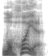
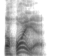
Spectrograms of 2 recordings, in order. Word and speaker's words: La Jolla: La Jolla. – La Jolla, this fall, out in California.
